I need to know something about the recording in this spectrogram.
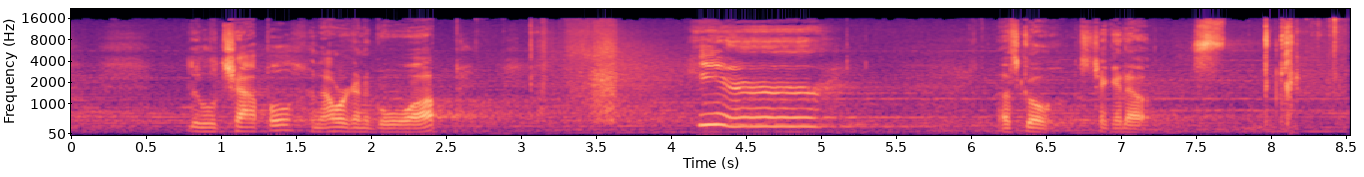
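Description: A middle-aged man talks with animation close by, his voice echoing in a large hall.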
